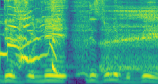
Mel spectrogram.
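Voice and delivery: blurting sorry in a panic; loud frantic apology. Acted. Husband panicking at his wife in labour, loud frantic apology. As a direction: shout the apology, flustered.

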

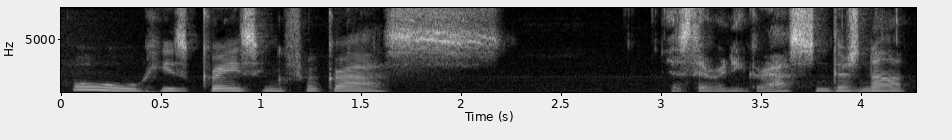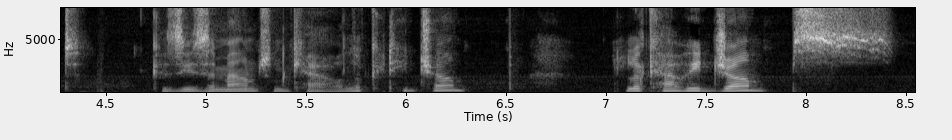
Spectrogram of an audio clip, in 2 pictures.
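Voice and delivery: high, marvelling nature narrator; David Attenborough. Acted. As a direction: gush over the animal in a bad British narrator voice. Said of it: "get my David Attenborough voice on".

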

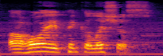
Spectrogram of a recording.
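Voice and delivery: high, loud friendly hail; calling out. A narrator's reading. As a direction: call "ahoy" from a distance. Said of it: "Aqua called up".

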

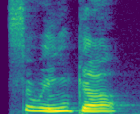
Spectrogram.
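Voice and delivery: playful wink. Pretend. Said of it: "du hast mir zugezwinkert".

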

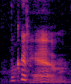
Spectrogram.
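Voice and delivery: hushed whisper, barely voiced. Real, not acted. Player whispers to her partner about the stranger, whisper. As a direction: lean in and whisper it.

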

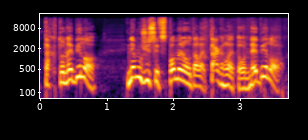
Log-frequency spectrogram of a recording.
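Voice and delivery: high, agitated protest; crying out. A narrator's reading. Accused woman cannot remember but denies it, crying out. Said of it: "vykřikla Mnemosiné".

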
